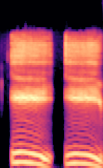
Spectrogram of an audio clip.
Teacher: जरा ट्राई कीजिए। ई बोलिए, जीभ आगे है, होंठ फैले हुए हैं।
